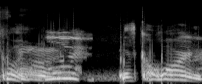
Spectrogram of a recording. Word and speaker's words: Karn: It's Karn.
